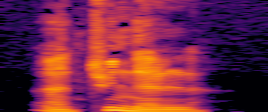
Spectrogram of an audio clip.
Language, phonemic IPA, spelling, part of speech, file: French, /ty.nɛl/, tunnel, noun, Fr-tunnel.ogg
- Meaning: tunnel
